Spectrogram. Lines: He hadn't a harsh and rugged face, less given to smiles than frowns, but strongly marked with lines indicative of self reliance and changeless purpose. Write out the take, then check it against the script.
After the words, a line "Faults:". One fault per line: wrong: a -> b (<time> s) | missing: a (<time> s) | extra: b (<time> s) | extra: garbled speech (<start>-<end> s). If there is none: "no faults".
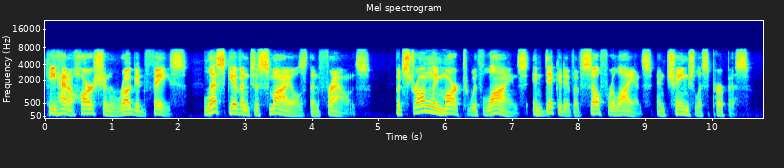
He had a harsh and rugged face, less given to smiles than frowns, but strongly marked with lines indicative of self reliance and changeless purpose.
Faults:
wrong: hadn't -> had (0.2 s)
